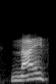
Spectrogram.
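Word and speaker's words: nice: भी English word होगा जब उसके अंत में ई आ जाता है तो ई जो होता है क्या होता है वहां पे ई जो है साइलेंट होता है जैसे यहां पे नाइस देखिए नाइस तो यहां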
